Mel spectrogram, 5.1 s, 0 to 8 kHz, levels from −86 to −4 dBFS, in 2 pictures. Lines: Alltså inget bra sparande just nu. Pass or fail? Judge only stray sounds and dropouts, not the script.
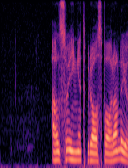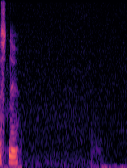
pass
